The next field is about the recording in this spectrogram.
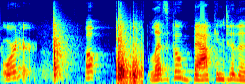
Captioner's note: case drops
